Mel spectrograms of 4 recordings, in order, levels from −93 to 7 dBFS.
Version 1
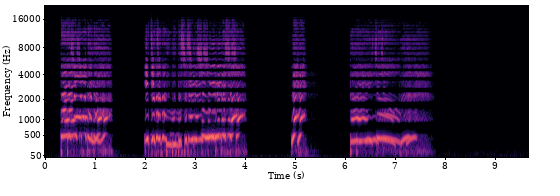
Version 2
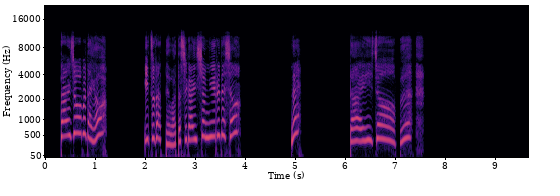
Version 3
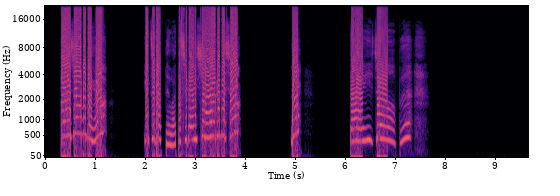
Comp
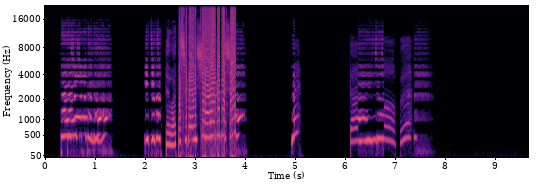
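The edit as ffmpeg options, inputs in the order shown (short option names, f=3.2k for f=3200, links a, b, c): -filter_complex "[1:a]asplit=2[a][b];[0:a]asplit=4[c][d][e][f];[c]atrim=end=2.322[g];[2:a]atrim=start=2.318:end=3.812[h];[d]atrim=start=3.808:end=4.992[i];[a]atrim=start=4.988:end=6.262[j];[e]atrim=start=6.258:end=6.782[k];[b]atrim=start=6.778:end=7.382[l];[f]atrim=start=7.378[m];[g][h]acrossfade=d=0.004:c1=hsin:c2=hsin[n];[n][i]acrossfade=d=0.004:c1=hsin:c2=hsin[o];[o][j]acrossfade=d=0.004:c1=hsin:c2=hsin[p];[p][k]acrossfade=d=0.004:c1=hsin:c2=hsin[q];[q][l]acrossfade=d=0.004:c1=hsin:c2=hsin[r];[r][m]acrossfade=d=0.004:c1=hsin:c2=hsin"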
